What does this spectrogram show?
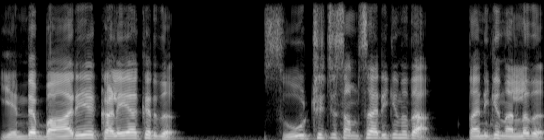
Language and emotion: Malayalam, angry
